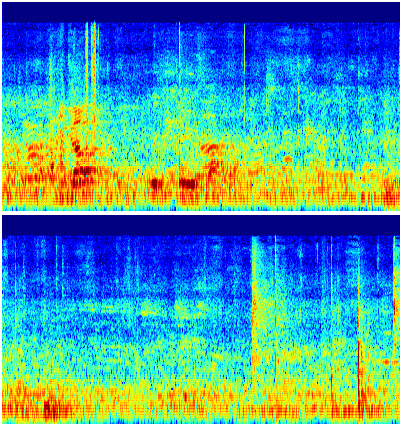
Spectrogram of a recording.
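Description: People in a crowd call out and cheer in a gym with a lot of echo.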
